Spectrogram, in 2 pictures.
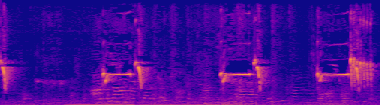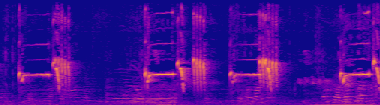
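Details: Bar-winged prinia kept in a cage and set out in the sun, singing busily: a steady run of seven or so shrill, clipped, ringing phrases with buzzy tails, spaced roughly every one to one and a half seconds, over a low murmur of background noise.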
